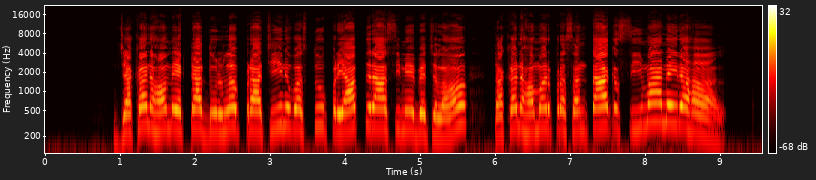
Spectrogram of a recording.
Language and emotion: Maithili, happy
